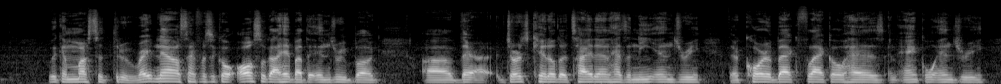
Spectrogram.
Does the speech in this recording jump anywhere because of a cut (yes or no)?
no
